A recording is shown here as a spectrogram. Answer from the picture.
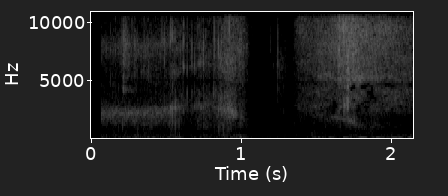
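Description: Near silence with faint rustling and handling noise.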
